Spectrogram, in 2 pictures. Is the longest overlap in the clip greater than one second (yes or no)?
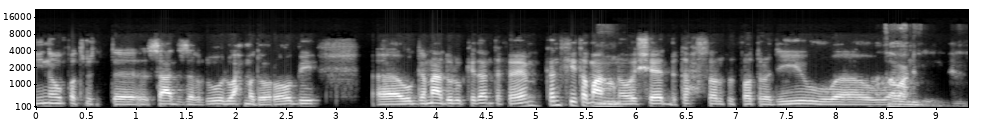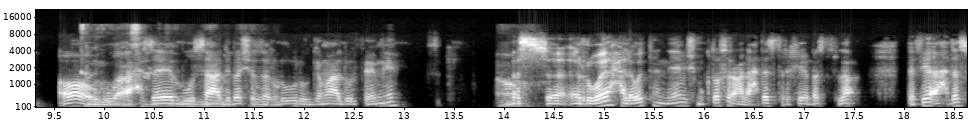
yes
